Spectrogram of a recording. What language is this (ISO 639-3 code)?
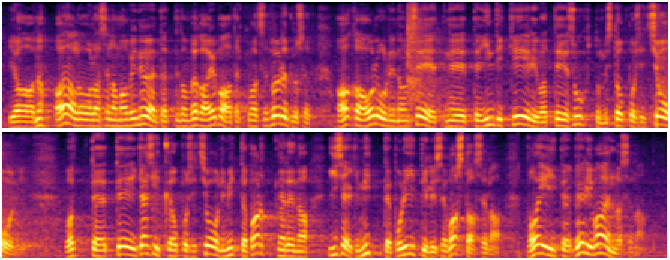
est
